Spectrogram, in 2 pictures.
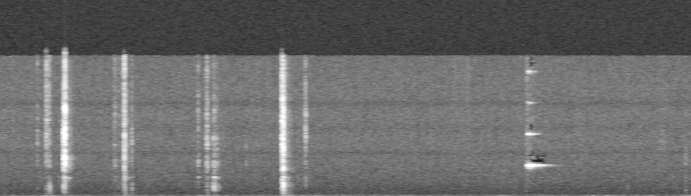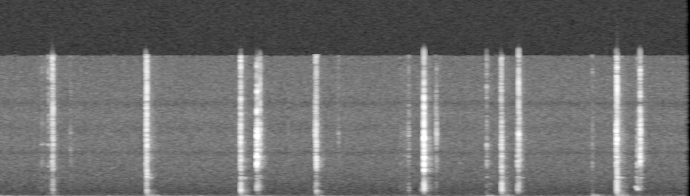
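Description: A thin metal seafood pick scrapes and chips at a solid plaster excavation block inside its dug-out cavity, breaking off small chunks. About fifteen sharp, bright clicks and ticks are scattered across quiet pauses, each dying away almost instantly, over a faint low hum.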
